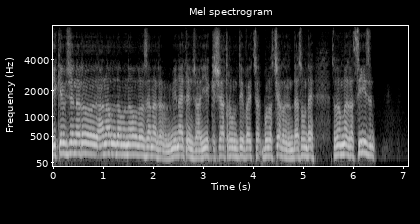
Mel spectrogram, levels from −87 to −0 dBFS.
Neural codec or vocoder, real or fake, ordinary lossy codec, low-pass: codec, 16 kHz, 0.4 kbps, LongCat-Audio-Codec; fake; none; none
